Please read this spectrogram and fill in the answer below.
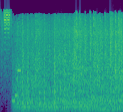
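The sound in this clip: Heavy gunfire from fierce street gun battles in a Tripoli neighborhood starts abruptly and continues without a break, a dense, loud crackle of many rapid overlapping shots.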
